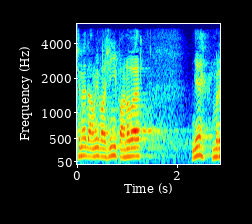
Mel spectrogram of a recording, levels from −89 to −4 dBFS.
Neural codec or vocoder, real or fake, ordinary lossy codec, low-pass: none; real; MP3, 32 kbps; 5.4 kHz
